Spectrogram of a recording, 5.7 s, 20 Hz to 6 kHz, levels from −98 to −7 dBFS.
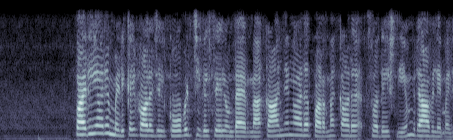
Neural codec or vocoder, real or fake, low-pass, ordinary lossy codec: codec, 16 kHz, 16 kbps, FunCodec, trained on LibriTTS, 50 frames a second; fake; 5.4 kHz; none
